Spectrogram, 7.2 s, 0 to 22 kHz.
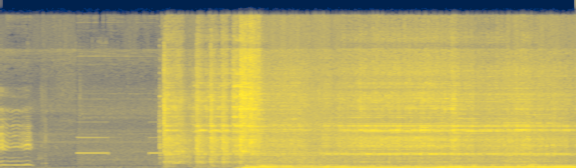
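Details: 1993 Acura NSX, 3.5L stroker twin-turbo, cold start after sitting and oil leak repair: starter whirs briefly, engine catches cleanly and settles into steady even idle with no misses; oil pressure up, no tailpipe smoke, healthy cold start.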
